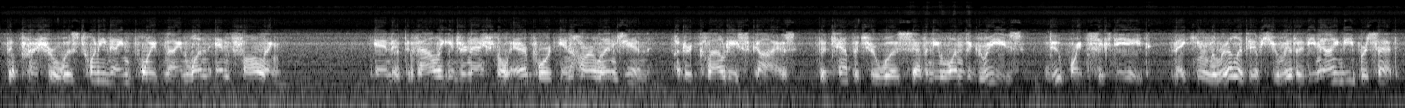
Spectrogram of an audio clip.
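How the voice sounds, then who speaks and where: A man reading a scripted weather report in a formal, measured, synthetic announcer voice over the radio. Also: mid-range voice. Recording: noisy, tinny, band-limited weather radio broadcast.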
